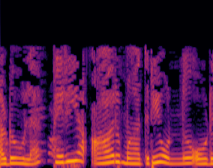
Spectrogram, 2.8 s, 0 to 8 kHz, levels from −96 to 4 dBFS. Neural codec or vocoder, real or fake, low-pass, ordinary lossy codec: none; real; 7.2 kHz; MP3, 24 kbps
